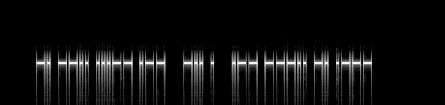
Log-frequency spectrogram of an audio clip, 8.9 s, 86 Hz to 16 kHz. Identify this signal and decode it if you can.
Morse code, heard as a keyed tone, about 22 wpm, 700 Hz. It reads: NZ3W DE W8NJ
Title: USA Callsign DE Callsign - 4 Characters - 22wpm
